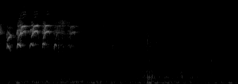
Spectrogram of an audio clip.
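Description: A small bird chirping: a quick run of high chirps in the first second, then quiet.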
